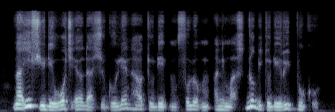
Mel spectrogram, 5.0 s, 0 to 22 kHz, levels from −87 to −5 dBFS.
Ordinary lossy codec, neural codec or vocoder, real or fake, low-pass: MP3, 96 kbps; autoencoder, 48 kHz, 32 numbers a frame, DAC-VAE, trained on Japanese speech; fake; 14.4 kHz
